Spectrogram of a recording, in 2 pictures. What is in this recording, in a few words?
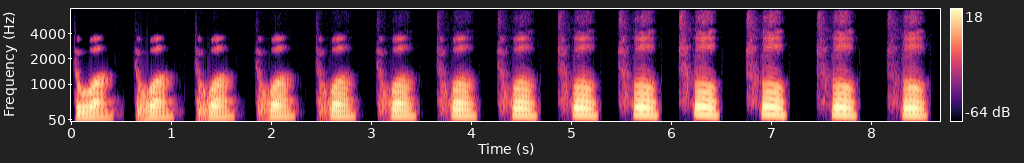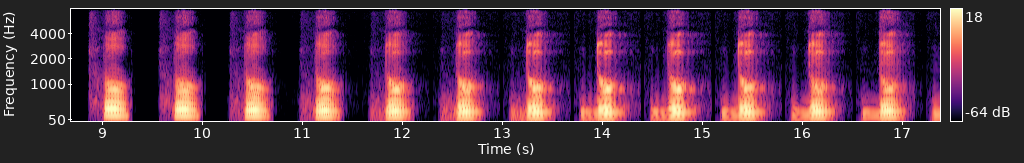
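Proto-Indo-European tua to Iron dE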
